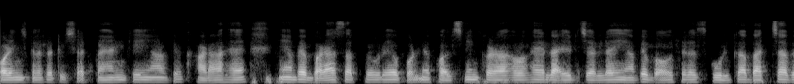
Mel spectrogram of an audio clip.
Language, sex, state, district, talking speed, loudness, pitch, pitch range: Hindi, male, Maharashtra, Mumbai Suburban, 255 wpm, -21 LUFS, 110 Hz, 105-110 Hz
